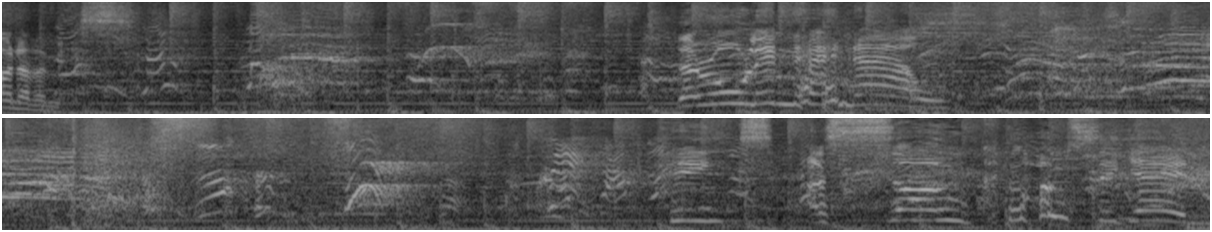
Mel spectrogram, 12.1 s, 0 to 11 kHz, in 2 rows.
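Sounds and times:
background music with steady beat: 0.0 - 12.0
excited voices shouting: 0.2 - 12.0.

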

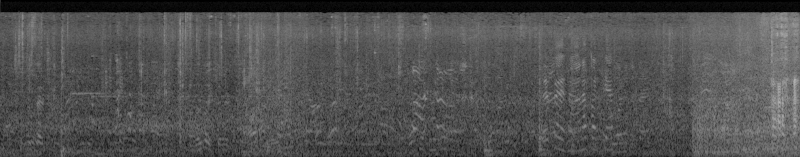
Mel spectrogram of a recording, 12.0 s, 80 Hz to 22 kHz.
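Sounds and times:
outdoor crowd talking: 0.0 - 12.0.

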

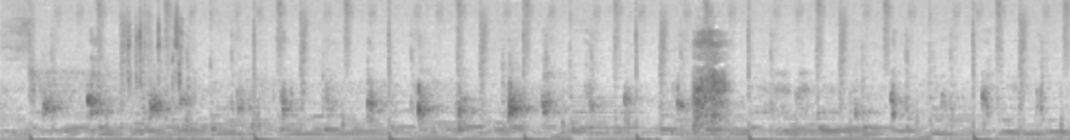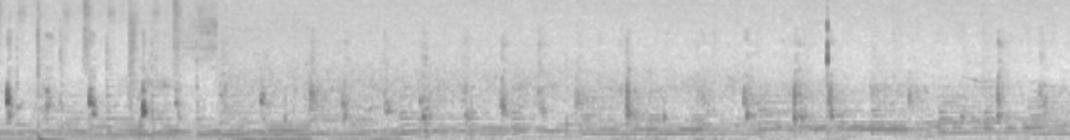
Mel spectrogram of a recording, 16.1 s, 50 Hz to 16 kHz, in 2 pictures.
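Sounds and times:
held chords: 0.0 - 16.0
ticking beat: 0.0 - 16.0.

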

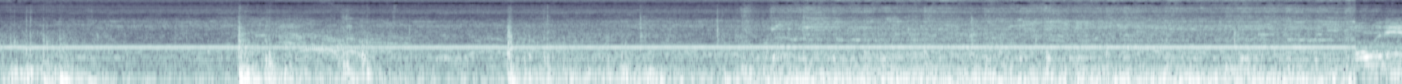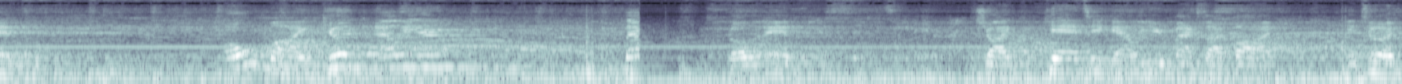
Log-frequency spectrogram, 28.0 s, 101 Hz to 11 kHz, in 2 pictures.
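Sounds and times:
skateboard wheels on wooden ramp: 0.0 - 1.4, 2.1 - 13.6.

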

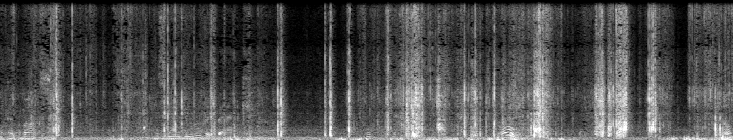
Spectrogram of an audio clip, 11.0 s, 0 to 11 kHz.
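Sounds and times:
styrofoam scraping and tearing: 0.0 - 11.0
knife cutting packing tape: 0.1 - 11.0.

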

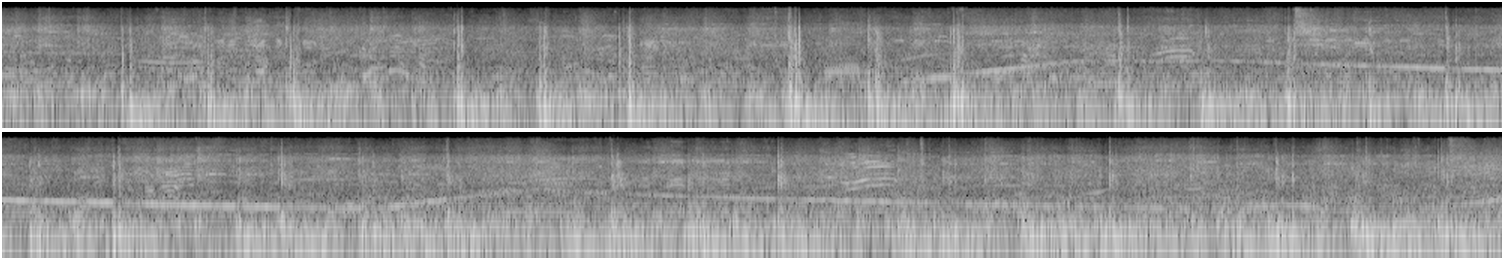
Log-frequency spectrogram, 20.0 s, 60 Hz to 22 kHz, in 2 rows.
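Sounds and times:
crowd chatter: 0.0 - 20.0
marching bass drums beating: 0.0 - 20.0
siren-like tone: 5.6 - 20.0.

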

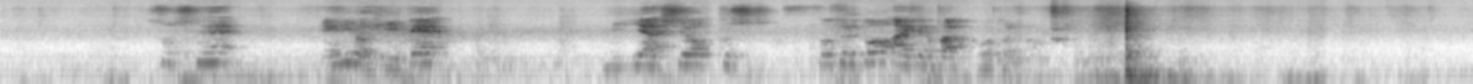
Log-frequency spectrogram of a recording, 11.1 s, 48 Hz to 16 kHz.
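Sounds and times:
body thumping onto foam mats: 8.3 - 10.0.

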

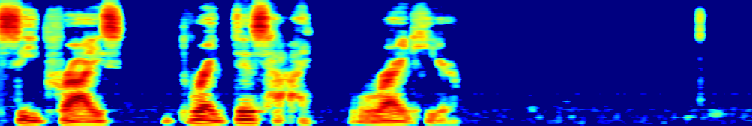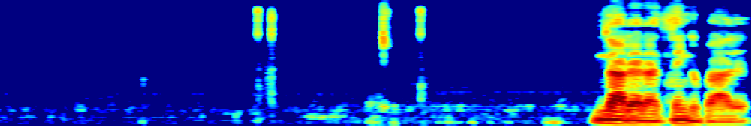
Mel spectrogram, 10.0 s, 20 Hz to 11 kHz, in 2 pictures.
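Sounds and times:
computer mouse clicks: 4.6 - 4.8, 6.0 - 8.0.

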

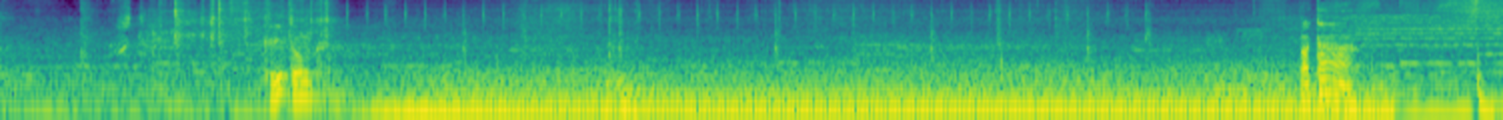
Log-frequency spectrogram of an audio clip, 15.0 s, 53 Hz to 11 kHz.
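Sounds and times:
music with fast ticking beat: 2.4 - 15.0
car engine idling: 2.8 - 14.0.

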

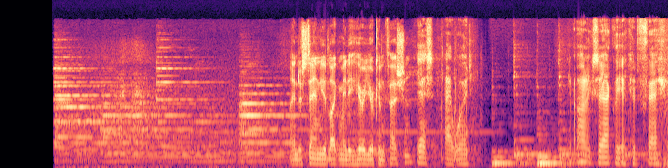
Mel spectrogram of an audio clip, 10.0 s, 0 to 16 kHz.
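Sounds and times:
church bell tolling: 0.8 - 7.6.

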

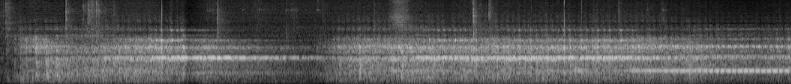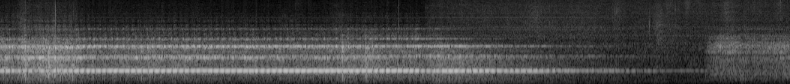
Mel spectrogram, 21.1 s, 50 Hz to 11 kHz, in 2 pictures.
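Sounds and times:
bowed electric guitar drone: 0.1 - 19.4.

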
